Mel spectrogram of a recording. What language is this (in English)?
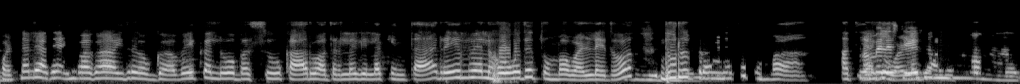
Kannada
